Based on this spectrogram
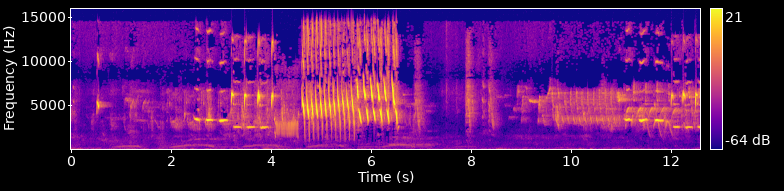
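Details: Singing hybrid of brambling and canary, with scattered high chirps building to a loud, very fast rattling trill, then softer twittering phrases. Low cooing sounds repeat in the background.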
